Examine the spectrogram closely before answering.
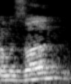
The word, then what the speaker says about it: رمضان: رمضان زے کی آواز نہیں آنی چاہیے، زال میں، زے میں، ضاد میں، اور اسی طرح سے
